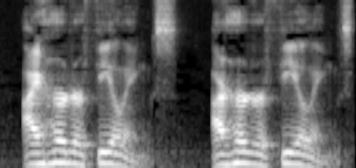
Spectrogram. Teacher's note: when those words are in the middle of a sentence very frequently we cancel the H sound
